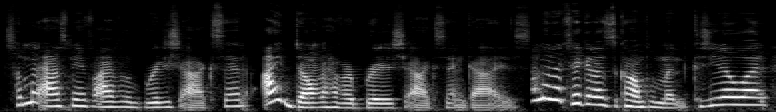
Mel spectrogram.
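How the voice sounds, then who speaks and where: Brief: young woman vlogger, slightly low voice, bubbly, rambling chat. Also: sing-song, quick pace, gravelly. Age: young adult. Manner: bubbly, rambling, chatty with viewers. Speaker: writer vlogger. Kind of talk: casual chat to camera.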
